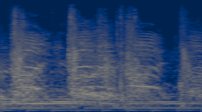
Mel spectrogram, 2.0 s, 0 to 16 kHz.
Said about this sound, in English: Clearly, this is a raucous crowd. It was a raucous and confined crowd on the 19th floor with people trying to get into the room where the canvassing board was going to commence operations.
